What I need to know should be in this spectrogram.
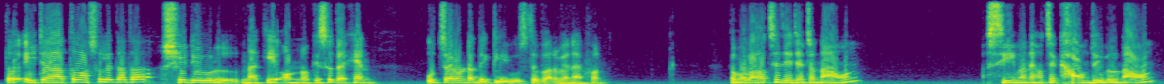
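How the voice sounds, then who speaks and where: A Bangladeshi English teacher with a somewhat high-pitched male voice leads an online class. He goes over each point twice, tosses questions at his students and calls them dear. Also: normal speed, long pauses, low-quality recording. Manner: repeats phrases and quizzes students.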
